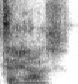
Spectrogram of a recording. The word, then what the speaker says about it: Tejas: Is it Tejas or Yeah, how do you say it? it's Tejas. It's Tejas, homie.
